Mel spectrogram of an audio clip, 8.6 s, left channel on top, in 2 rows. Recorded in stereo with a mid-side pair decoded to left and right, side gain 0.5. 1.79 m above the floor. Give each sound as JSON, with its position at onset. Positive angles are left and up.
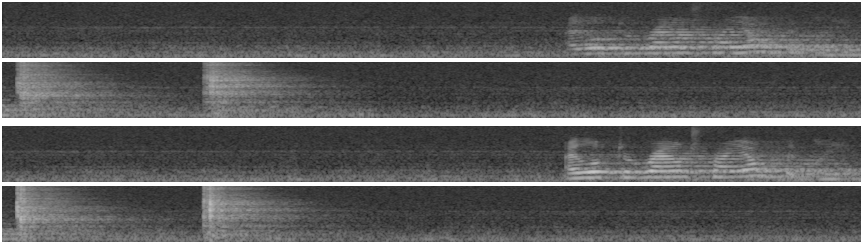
{"t": 2.8, "sound": "a woman speaking", "azimuth_deg": -65, "distance_m": 1.0}
{"t": 4.4, "sound": "a camera shutter", "azimuth_deg": -65, "distance_m": 1.9}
